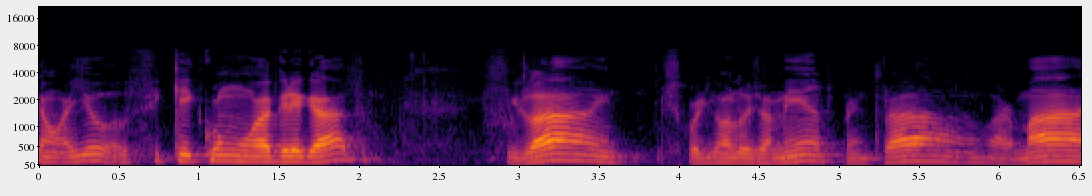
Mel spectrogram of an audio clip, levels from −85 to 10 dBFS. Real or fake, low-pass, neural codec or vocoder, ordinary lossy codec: real; 7.2 kHz; none; none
